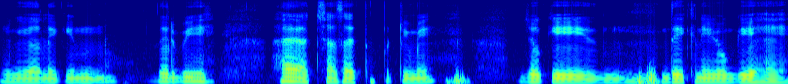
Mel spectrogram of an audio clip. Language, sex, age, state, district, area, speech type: Hindi, male, 45-60, Uttar Pradesh, Ghazipur, rural, spontaneous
